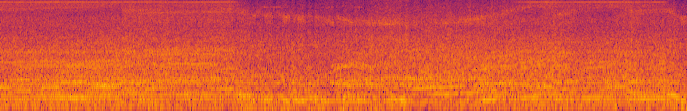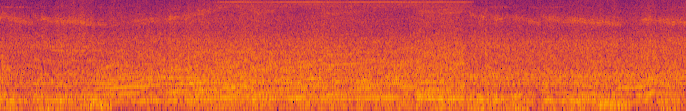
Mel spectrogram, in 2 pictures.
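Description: A Formula One car engine screams, revving up through the gears and dropping down under braking.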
